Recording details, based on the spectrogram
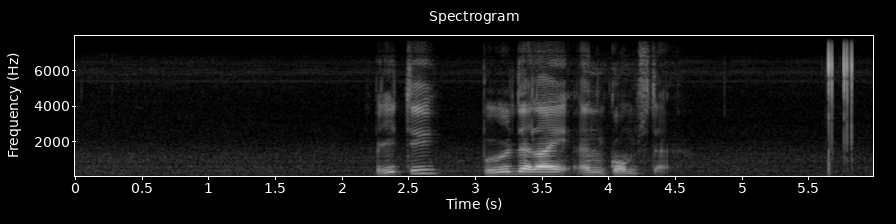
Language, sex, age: Afrikaans, male, 19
